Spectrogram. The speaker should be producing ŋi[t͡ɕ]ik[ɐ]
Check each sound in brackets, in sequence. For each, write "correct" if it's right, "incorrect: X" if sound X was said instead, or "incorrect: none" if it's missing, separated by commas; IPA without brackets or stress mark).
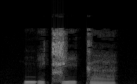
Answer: correct, incorrect: æ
